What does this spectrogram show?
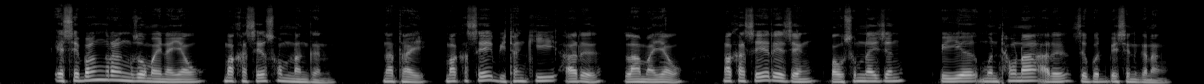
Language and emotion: Bodo, neutral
